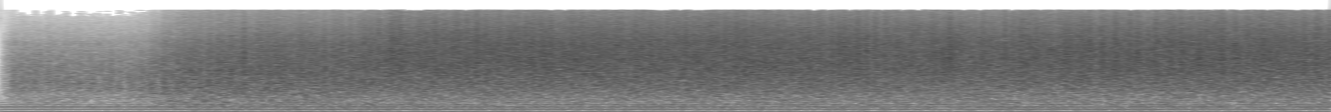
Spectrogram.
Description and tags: Phone transducer suction cup thing on various places on an alarm clock radio, speakers, desk lamp bulb housing, power plug, etc. Recordings taken while blinking, not blinking, changing radio station, flipping lamp on and off, etc.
